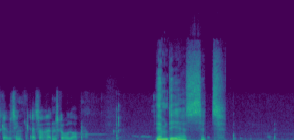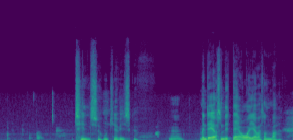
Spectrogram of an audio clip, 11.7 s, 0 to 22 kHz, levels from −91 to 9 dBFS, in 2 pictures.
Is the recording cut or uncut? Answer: uncut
